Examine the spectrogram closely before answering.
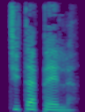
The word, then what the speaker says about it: tu t'appelles: with an apostrophe, making tu t'appelles, Remember, we don't pronounce the S and we have a double L again, so the E in the middle is making an sound. Let's hear it again.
